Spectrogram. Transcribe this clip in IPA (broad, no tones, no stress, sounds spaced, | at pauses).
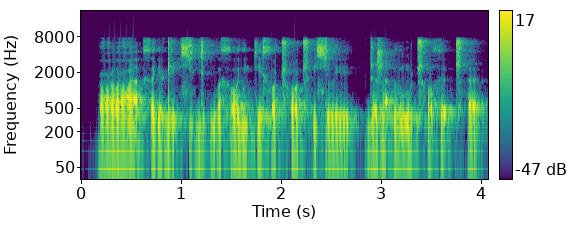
ʕ ɔ ʕ a ʔ x ɐ ɾʲ ɔ ɖ ɪ ʔ ɕ ɪ ɡ ɪ ʔ ɡʷ a x ɔ lʲ ʊ kʲ a x ɔ ʈ͡ʂʰ ɔ ʈ͡ʂʰ ɪ ɕ ɘ l ɪ | ɖ ə ʐ a ʔ l ʊ ŋʷ ɪ ʈ͡ʂʰ ɔ x ə ʔ ʈ͡ʂʰ ɐ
